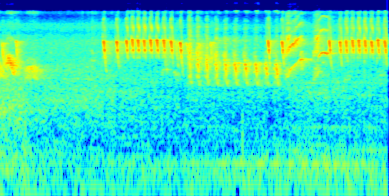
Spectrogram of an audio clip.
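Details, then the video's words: Kinoy bird giving high, fast repeated chips in strings: a short slurred note first, then a steady rattle-like series and a final run of quick notes rising then holding high, over low background rumble. "burung kinoy gacor"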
